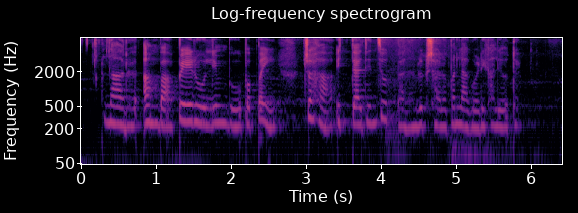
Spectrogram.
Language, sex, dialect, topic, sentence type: Marathi, female, Standard Marathi, agriculture, statement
